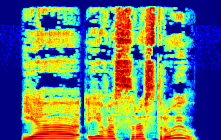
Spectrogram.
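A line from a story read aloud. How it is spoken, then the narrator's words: Confused question. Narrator (Russian): Растерянно спросил Кайрен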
